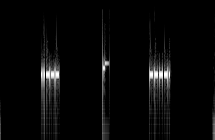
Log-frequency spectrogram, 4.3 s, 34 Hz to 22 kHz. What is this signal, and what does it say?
Morse code, heard as a keyed tone, about 48 wpm, 700 Hz. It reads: 2 9
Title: Single Character (Letter:Number:Punctuation:Prosign) 50wpm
